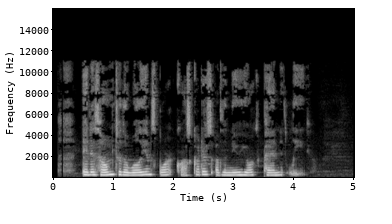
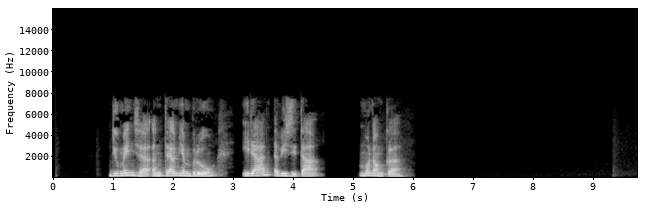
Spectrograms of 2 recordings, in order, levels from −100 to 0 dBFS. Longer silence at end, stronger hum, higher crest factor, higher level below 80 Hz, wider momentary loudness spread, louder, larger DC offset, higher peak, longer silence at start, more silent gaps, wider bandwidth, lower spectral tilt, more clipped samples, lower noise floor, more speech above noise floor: second, 0.9 s vs 3.9 s; neither; about the same, 18 dB vs 18 dB; second, -76 dBFS vs -58 dBFS; about the same, 11 LU vs 13 LU; second, -20 LUFS vs -16 LUFS; neither; second, -4 dBFS vs 0 dBFS; second, 0.2 s vs 0.95 s; second, none vs 3.03-3.11 s, 4.54-5.06 s; first, 11.5 kHz vs 7.8 kHz; second, -4.5 dB/octave vs -7 dB/octave; neither; second, -66 dBFS vs under -90 dBFS; second, 46 dB vs over 74 dB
